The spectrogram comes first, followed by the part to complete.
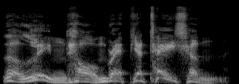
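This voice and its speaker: An actor playing a proud, gruff, boastful engineer in a game, with a rough gravelly voice. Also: male voice, mid-range voice, wildly swooping pitch, takes it slowly, pushed and bright, no echo, clean studio sound, full character voice.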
